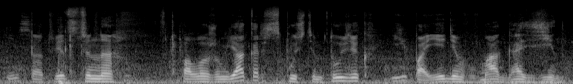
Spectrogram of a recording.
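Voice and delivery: ordinary talk

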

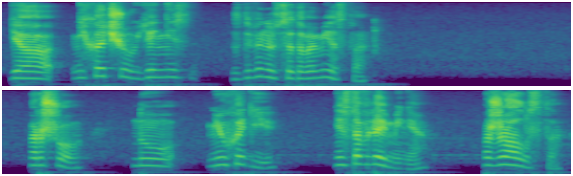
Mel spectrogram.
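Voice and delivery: put-on scared girl voice. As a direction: play the frightened girl begging.

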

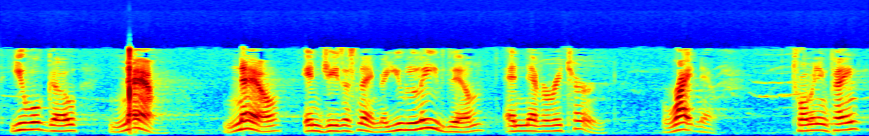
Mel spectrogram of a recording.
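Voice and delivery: loud, forceful rebuke of pain; preacher rebuking pain at full force; commanding rebuke. Real, not acted. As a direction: drive the pain out with authority. Rebuking pain in healing prayer.

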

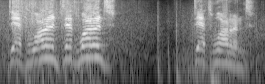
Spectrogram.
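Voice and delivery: high frenzied yelling; alarm shout. Real, not acted. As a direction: scream it in a frenzy.

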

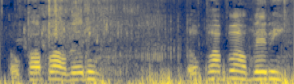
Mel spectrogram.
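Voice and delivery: usual speaking voice

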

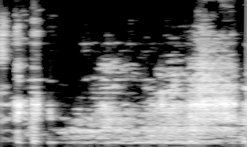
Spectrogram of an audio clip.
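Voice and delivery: amused laugh after the punchline; real laughter. Real, not acted. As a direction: laugh at the absurdity. (γέλιο με την ψυχή του)

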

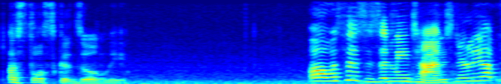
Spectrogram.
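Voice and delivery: ordinary delivery

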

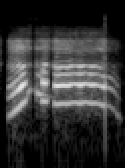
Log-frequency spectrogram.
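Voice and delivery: high loud yelp; startled yelp. Real, not acted. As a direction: yelp when caught. Caught in game.

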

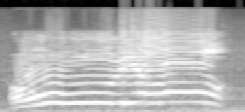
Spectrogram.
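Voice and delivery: high, loud hype yell; excited shout. Real, not acted. Player hyping a teammate's ult, excited shout. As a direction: yell it at full pitch, thrilled by the play. Excited reaction to a game play.

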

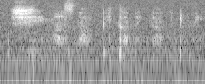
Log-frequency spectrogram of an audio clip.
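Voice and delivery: fast fearful whisper; hurried hushed aside. Acted. Hiding princess whispers.

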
